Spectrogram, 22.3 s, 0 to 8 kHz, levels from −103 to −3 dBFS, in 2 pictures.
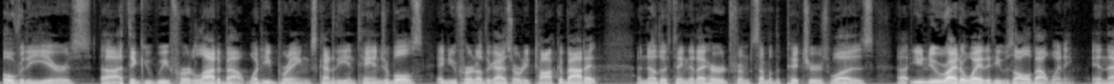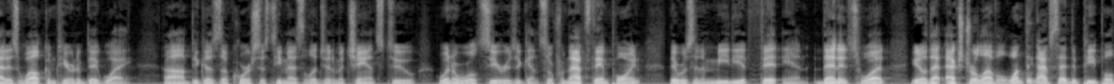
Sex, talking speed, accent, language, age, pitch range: male, 265 wpm, American, English, 40-59, 80-100 Hz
